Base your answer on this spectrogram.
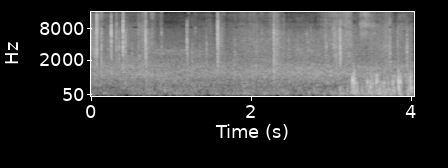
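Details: Outdoor traffic rumble and crackling handling noise, with a burst of louder voices or movement near the end. No animal calls stand out.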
